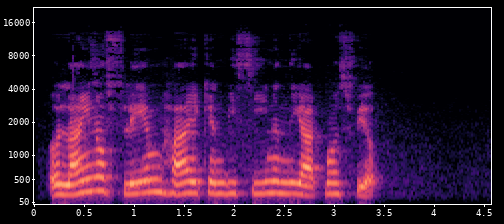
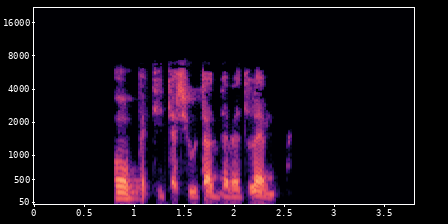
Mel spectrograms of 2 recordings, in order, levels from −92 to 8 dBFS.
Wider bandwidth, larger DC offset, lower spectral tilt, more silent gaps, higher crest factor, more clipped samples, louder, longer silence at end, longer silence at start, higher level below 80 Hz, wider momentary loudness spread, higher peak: first, 13 kHz vs 7.4 kHz; neither; about the same, -6 dB/octave vs -5 dB/octave; neither; about the same, 18 dB vs 20 dB; neither; first, -17 LUFS vs -20 LUFS; second, 1.15 s vs 1.4 s; second, 0.15 s vs 0.8 s; about the same, -64 dBFS vs -62 dBFS; first, 9 LU vs 6 LU; about the same, 0 dBFS vs -2 dBFS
